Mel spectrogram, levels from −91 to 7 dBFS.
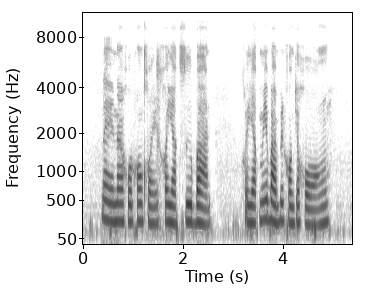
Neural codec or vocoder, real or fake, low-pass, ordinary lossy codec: none; real; 7.2 kHz; Opus, 24 kbps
